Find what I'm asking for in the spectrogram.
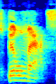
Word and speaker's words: Bill Matz: It's two syllables, Bill Matz.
